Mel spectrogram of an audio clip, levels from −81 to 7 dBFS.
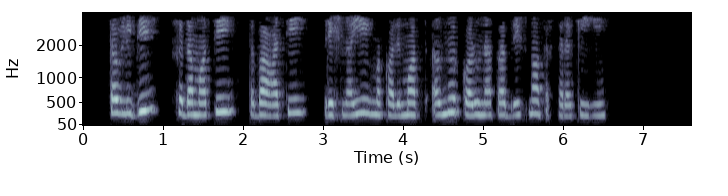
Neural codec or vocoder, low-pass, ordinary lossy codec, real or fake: none; 3.6 kHz; MP3, 16 kbps; real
